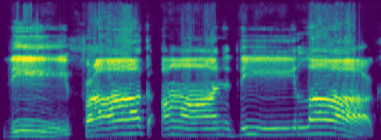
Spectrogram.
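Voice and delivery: very slow, high and loud, each word stretched; slow model reading. Shown as a demonstration. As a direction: read it out slowly for children to copy. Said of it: "Now let's read it together".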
